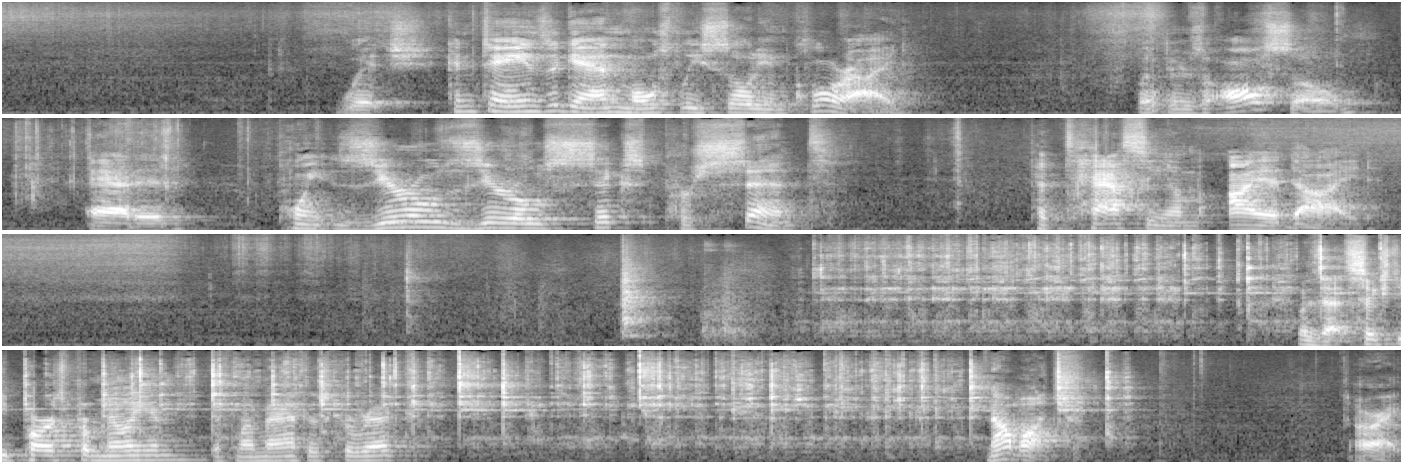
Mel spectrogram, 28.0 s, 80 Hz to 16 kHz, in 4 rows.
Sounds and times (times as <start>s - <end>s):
Speech: 1.7s - 4.6s, 5.7s - 11.2s, 12.1s - 13.9s, 20.5s - 23.1s, 25.9s - 26.4s, 27.7s - 27.9s.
